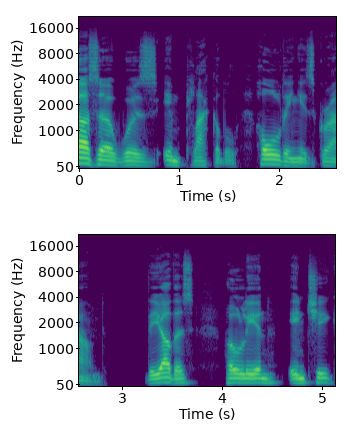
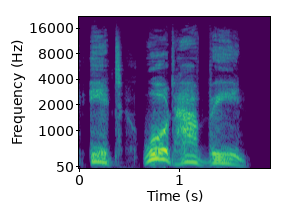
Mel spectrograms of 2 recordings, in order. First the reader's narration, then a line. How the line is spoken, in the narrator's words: said Sannyasa firmly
